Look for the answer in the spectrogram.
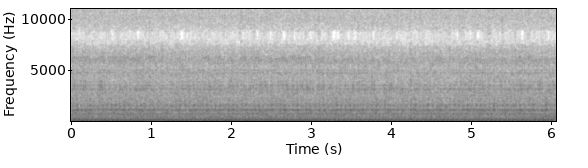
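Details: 2006 Ford Freestar 4.2L after power steering pump replacement, fluid adjusted: even steady idle with no pump groan or squeal under engine hum; power steering normal at idle.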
